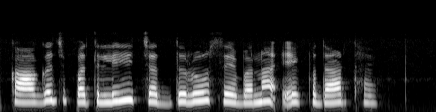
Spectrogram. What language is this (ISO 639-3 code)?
hin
